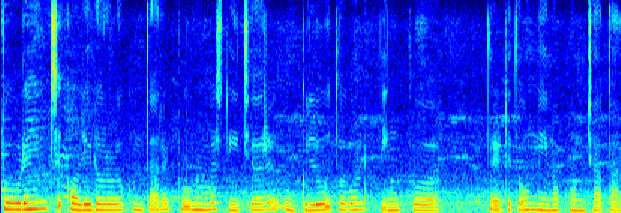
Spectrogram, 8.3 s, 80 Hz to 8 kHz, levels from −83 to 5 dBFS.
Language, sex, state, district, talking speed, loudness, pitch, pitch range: Kannada, male, Karnataka, Dharwad, 50 wpm, -21 LUFS, 220 Hz, 205-230 Hz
